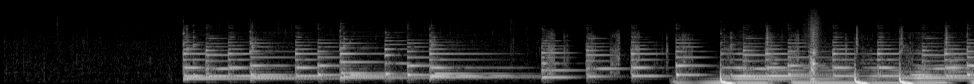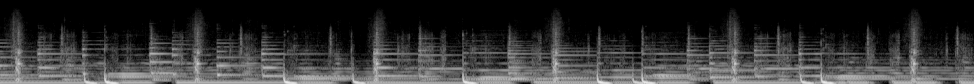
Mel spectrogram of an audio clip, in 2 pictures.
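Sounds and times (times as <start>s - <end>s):
lofi music: 1.8s - 19.4s.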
